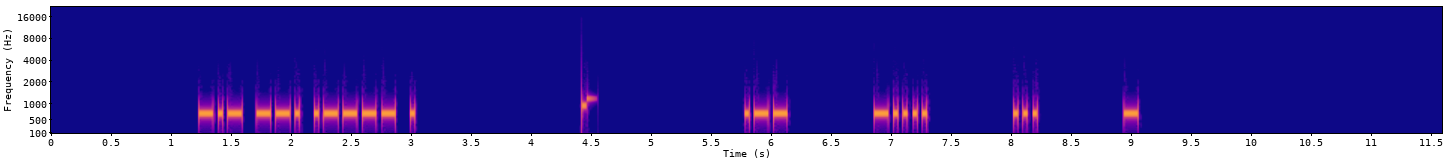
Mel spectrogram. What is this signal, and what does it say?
Morse code, heard as a keyed tone, about 32 wpm, spaced as for 16 wpm, 700 Hz. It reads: KG1E W6ST
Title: USA Call Signs - 6x Character Spacing - 30wpm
